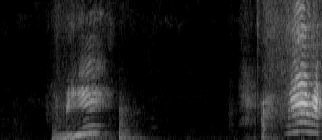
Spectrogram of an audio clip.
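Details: Pet green ringneck parrot indoors saying "mummy" in a shrill, harmonic voice, two syllable bursts, a pause, then another louder rising call.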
